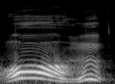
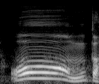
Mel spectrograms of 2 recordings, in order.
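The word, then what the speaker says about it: ॐ: ますと書いてサンスクリットではオーンと読みますオンと発音しますでこのオーンと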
